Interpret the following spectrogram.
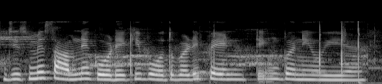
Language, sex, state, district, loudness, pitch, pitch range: Hindi, female, Uttar Pradesh, Shamli, -16 LUFS, 235 Hz, 220-250 Hz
